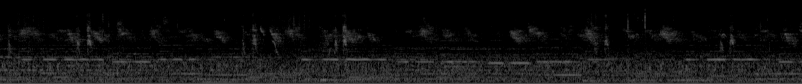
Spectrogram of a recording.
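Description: House sparrows chirping, many short quick chirps overlapping throughout, over soft background music of slow held notes.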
